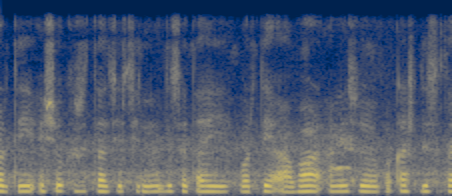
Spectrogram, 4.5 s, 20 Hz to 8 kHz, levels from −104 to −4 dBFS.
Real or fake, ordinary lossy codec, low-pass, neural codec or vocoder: real; none; 7.2 kHz; none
